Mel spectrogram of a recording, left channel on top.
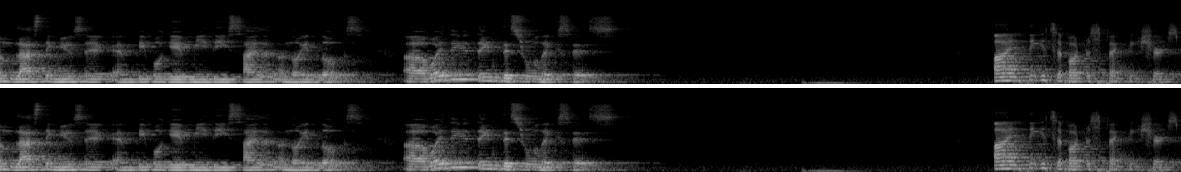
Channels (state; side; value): identical; both; correlation 1.00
